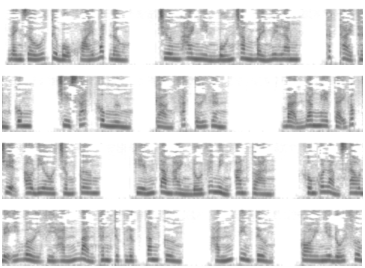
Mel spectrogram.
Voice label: vi-VN Standard; danh dau tu bo khoai bat dau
